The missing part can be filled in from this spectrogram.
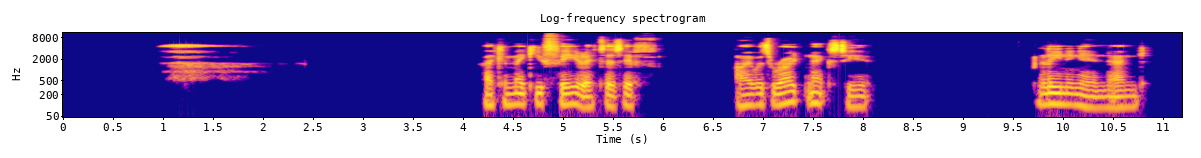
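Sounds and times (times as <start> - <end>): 
hot breathy exhale close to the ear: 1.0 - 2.2
speech: 4.2 - 6.0, 6.7 - 8.2, 9.7 - 10.9.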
